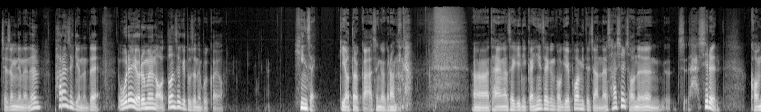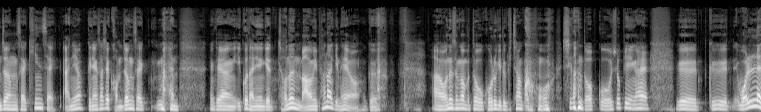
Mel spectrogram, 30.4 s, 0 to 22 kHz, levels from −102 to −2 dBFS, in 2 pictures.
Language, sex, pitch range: Korean, male, 110-185 Hz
